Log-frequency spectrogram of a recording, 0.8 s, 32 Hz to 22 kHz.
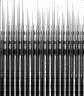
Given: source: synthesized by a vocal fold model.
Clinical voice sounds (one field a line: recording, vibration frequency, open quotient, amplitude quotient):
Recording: sustained vowel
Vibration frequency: 20 Hz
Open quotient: 0.4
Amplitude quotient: 1.2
